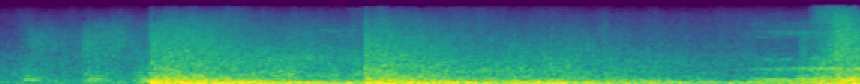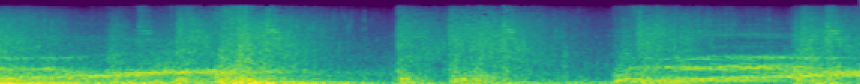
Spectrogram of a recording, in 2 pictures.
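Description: A giant creature roars and stomps heavily.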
